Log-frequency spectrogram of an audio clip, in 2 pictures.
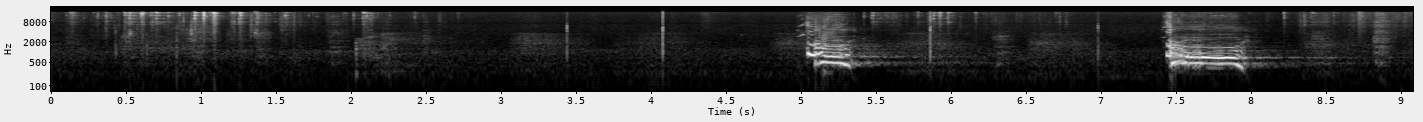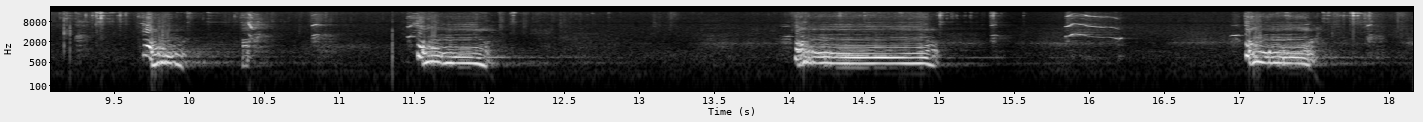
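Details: Coonhound baying after treeing a neighbour's house cat: loud, drawn-out harmonic bays, each about a second long, repeated every two to three seconds, with a Spanish-speaking voice and faint background noise between them.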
